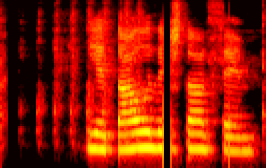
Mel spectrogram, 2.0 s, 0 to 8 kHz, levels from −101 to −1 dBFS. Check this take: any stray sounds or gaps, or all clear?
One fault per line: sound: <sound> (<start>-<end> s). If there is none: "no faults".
sound: dropout (1.2-1.3 s)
